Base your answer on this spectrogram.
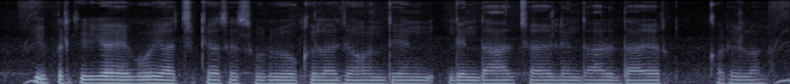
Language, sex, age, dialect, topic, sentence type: Bhojpuri, male, 18-24, Southern / Standard, banking, statement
